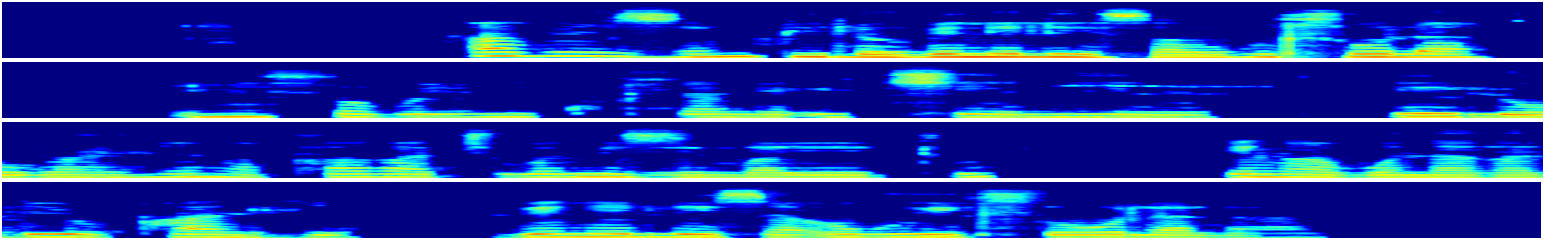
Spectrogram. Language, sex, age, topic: North Ndebele, male, 36-49, health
